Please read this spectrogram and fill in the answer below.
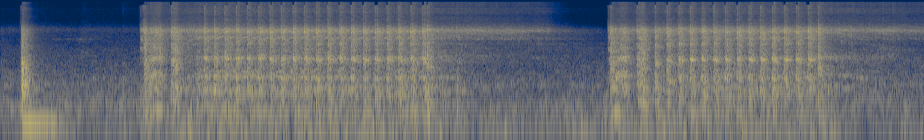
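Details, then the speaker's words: Car after fuel injector cleaning with a Mophorn non-dismantle cleaner, new starter fitted: two bursts of quick even cranking about three turns a second without catching; owner thinks it's flooded/running rich and later suspects the distributor. "Sounds, it's really rich. So I'm gonna it's flooded."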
